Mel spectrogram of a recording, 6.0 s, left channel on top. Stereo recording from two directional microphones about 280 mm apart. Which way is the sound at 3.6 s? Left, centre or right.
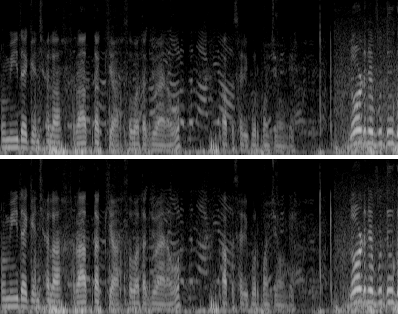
Centre.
